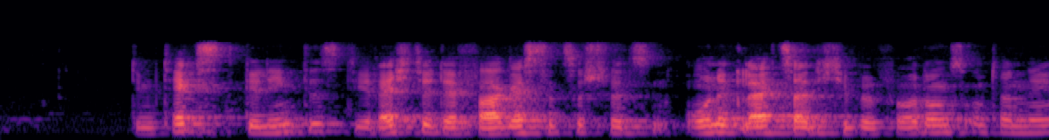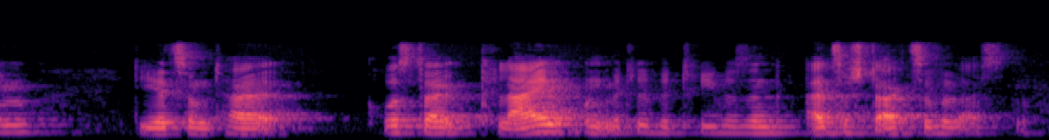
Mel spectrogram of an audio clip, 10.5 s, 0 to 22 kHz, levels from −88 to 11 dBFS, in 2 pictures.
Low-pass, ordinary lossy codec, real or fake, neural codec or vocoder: 7.2 kHz; none; real; none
